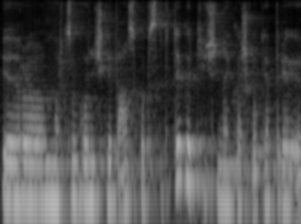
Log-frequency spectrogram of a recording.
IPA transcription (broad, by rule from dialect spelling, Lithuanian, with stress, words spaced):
ˈɪr mɐrʲt͡sʲɪŋkoːˈnʲɪʃʲkʲɛɪ ˈpɑːsɐkoːj ɐpskrʲɪˈtɐɪ kɐt ɪ tʲiː ʒʲɪˈnɐɪ kɐʃkoːˈkʲɛ pʲrʲɪ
